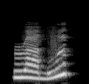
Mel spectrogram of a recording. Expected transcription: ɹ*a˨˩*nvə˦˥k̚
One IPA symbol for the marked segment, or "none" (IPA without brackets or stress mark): a˨˩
